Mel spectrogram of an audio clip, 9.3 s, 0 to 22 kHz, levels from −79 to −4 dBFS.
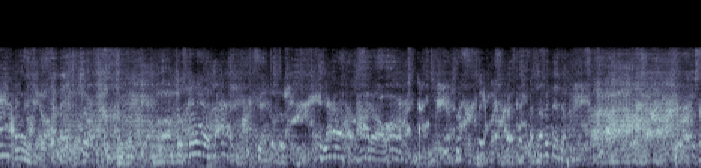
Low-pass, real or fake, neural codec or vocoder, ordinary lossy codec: none; fake; codec, 16 kHz, 2 kbps, X-Codec, WavLM features, trained on Multilingual LibriSpeech; none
